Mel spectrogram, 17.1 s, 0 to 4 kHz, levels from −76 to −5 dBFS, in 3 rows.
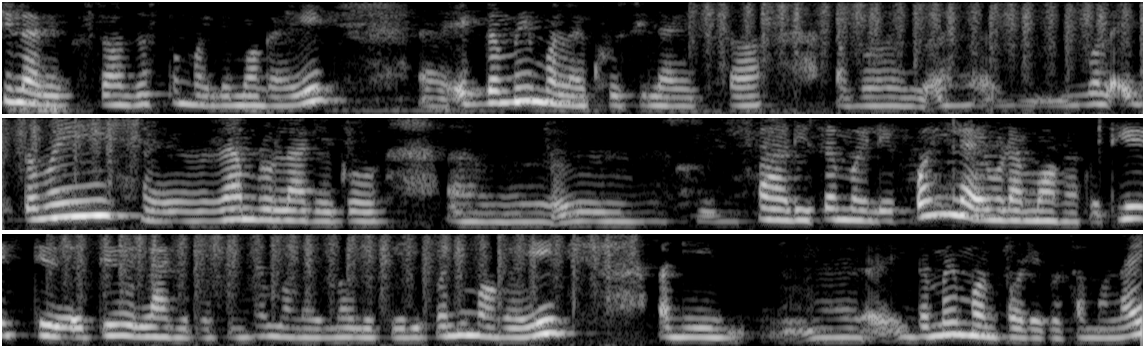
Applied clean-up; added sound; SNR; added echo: none; Rattle (instrument); 16 dB; none.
